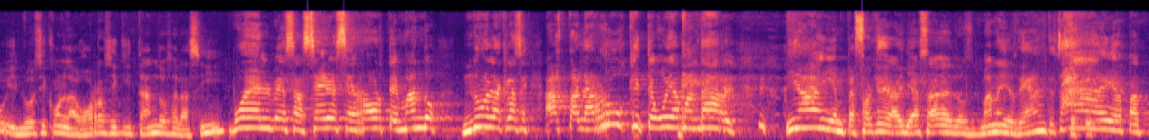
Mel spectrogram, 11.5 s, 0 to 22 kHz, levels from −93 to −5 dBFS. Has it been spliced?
yes; 2 cuts; at 2.3 s, 7.8 s

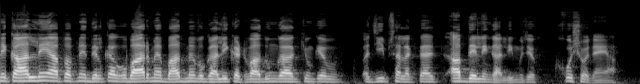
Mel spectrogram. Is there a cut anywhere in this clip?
no; 0 cuts

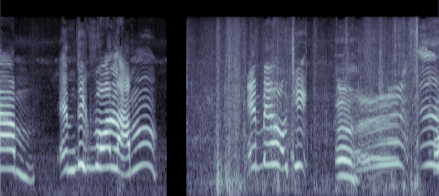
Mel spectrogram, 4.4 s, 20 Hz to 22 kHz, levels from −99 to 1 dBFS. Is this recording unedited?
no; 1 cut; at 1.9 s

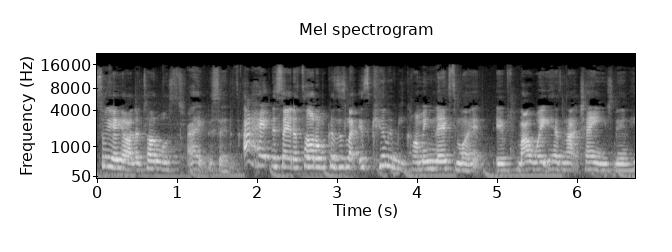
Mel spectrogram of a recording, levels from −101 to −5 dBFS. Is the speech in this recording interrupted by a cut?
yes; 2 cuts; at 1.0 s, 3.9 s

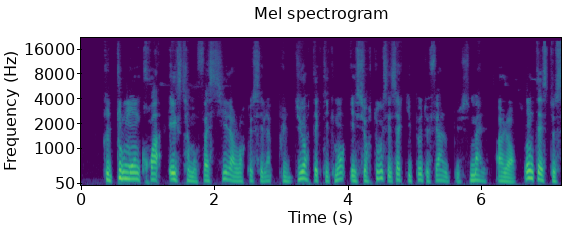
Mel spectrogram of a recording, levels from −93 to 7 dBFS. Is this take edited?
yes; 1 cut; at 6.1 s

